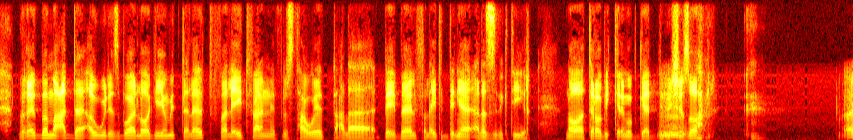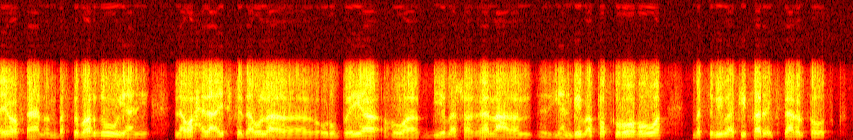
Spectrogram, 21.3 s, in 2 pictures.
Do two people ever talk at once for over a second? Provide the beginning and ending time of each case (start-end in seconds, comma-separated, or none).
none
